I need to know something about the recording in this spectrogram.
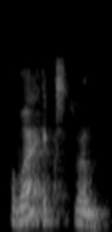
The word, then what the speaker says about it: MobaXterm: MobaXterm, X Xterm. MobaXterm is pronunciation.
